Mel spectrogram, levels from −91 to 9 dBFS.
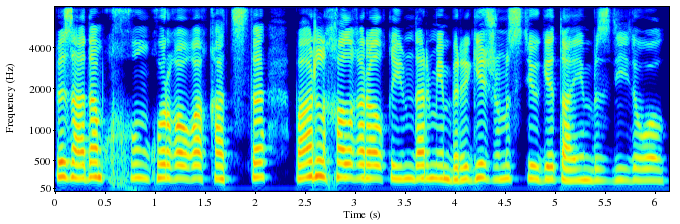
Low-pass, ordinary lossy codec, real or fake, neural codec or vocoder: none; none; real; none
